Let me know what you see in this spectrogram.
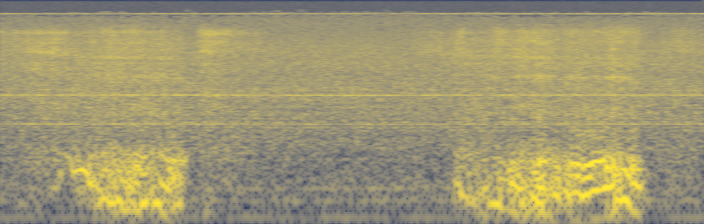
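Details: A female beagle asleep gives two long, low, fluttering, rattly snores on breathing in, with quiet pauses between; snoring.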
